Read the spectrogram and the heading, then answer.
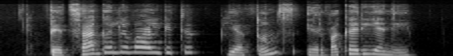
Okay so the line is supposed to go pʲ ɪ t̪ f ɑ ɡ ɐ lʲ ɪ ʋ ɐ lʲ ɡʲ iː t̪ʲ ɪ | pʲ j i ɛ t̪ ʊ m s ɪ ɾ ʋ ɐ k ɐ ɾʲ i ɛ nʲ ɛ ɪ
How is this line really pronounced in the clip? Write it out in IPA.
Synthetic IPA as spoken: pʲ ɪ t̪ s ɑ ɡ ɐ lʲ ɪ ʋ ɐ lʲ ɡʲ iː t̪ʲ ɪ | pʲ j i ɛ t̪ ʊ m s ɪ ɾ ʋ ɐ k ɐ ɾʲ i ɛ nʲ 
